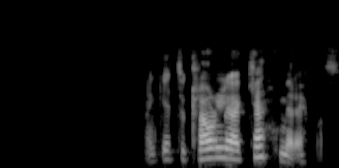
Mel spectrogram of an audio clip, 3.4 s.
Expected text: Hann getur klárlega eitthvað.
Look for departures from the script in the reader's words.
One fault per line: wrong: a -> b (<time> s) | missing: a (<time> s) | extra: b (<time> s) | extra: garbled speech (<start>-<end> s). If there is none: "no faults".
extra: kennt mér (2.5 s)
